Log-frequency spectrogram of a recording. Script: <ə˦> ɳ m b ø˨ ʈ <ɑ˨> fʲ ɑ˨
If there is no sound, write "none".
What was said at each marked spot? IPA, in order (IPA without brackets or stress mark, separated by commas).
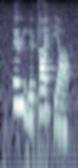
ø˦, ɑ˦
